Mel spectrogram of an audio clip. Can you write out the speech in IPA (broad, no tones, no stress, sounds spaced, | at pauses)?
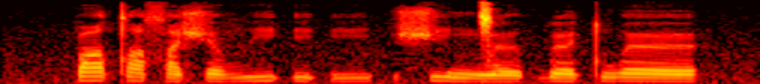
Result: p œ tˤ ɐ sˤ ɐ ʃ ɐ v i ʔ i ʔ i | ʃ i ŋ͡ǀ œ ə̯ ɓ œ t w œ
